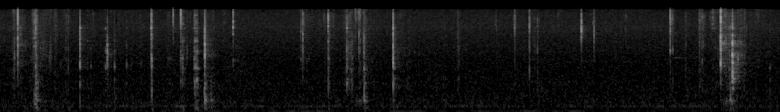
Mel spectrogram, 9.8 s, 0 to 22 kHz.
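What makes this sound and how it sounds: A metal utility-knife blade shaves and scrapes thin curls off the edge of a small, solid, translucent green glycerin soap bar held in one hand, with the shavings piling onto a woven mat. The clip is a quiet, irregular series of short, crisp, bright ticks and scrapes centred around 2 kHz, each dying away almost instantly, with a louder cluster near the end.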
